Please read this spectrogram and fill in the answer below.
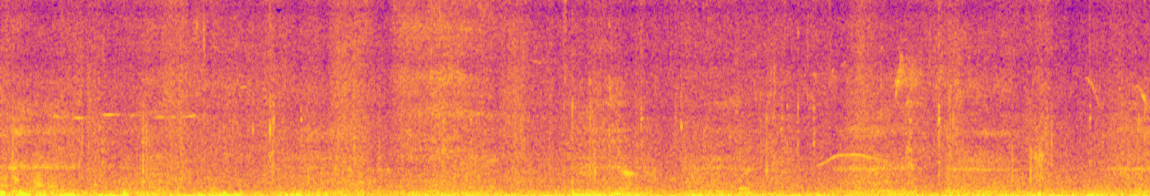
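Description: Quiet outdoor background with a few low, muffled thumps in the first two seconds, then faint steady ambience with one faint high chirp about six seconds in.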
